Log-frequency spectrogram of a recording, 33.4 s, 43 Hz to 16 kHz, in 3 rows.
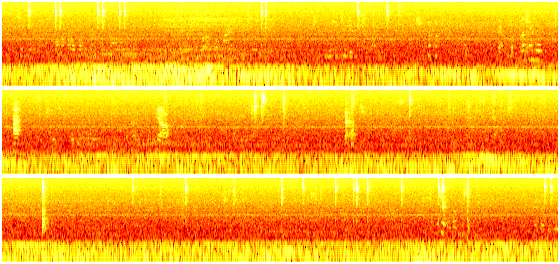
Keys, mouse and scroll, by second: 1.0 click, 1.9 click, 2.3 click, 5.1 click, 7.1-19.4 drag, 20.7 ctrl+shift+f, 24.8-26.1 drag, 26.8-28.0 middle drag, 28.2 click, 29.2 click, 30.9 click, 33.0 click.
